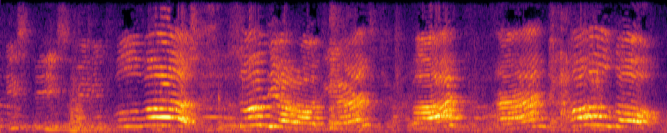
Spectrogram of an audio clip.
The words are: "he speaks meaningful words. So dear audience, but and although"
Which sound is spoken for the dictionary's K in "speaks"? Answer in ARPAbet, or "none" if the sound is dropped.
none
